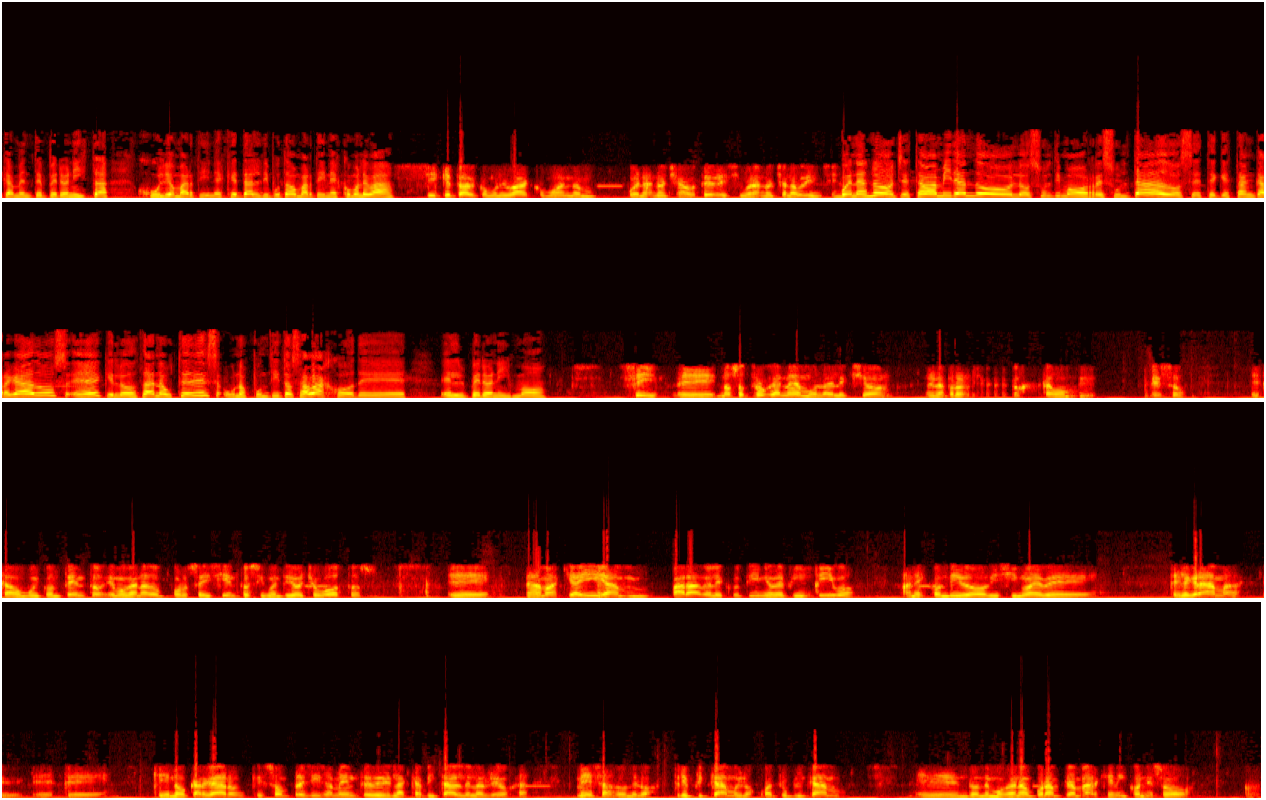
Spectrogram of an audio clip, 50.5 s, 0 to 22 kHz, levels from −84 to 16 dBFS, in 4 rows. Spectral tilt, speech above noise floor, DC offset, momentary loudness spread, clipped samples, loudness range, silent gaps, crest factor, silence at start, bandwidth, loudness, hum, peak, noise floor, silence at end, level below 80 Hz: -3 dB/octave; 22 dB; under 0.1%; 13 LU; under 0.1%; 4 LU; none; 16 dB; 0.05 s; 8 kHz; -17 LUFS; none; 0 dBFS; -39 dBFS; 0 s; -38 dBFS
